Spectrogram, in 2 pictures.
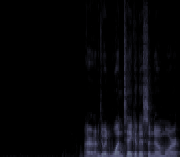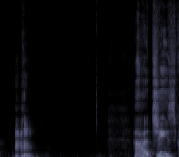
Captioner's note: clears throat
